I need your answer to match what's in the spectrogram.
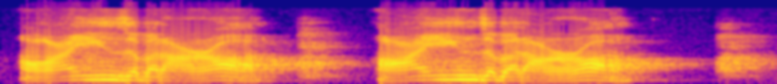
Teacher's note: عین کو پڑھتے وقت آپ نے خاص خیال رکھنا ہے کہ حمزہ کی آواز نہیں آنی چاہیے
